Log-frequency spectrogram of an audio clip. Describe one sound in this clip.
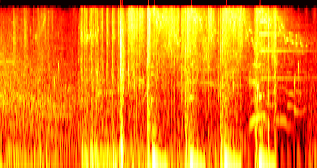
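Cartoon spike shots fire with quick, punchy thumps.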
